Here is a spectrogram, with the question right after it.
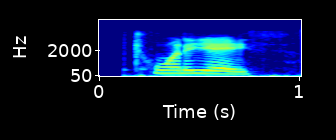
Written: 28th

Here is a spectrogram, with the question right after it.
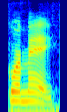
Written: gourmet

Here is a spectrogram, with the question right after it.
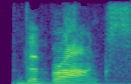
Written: Bronx

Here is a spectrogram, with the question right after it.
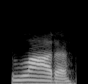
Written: lotta

